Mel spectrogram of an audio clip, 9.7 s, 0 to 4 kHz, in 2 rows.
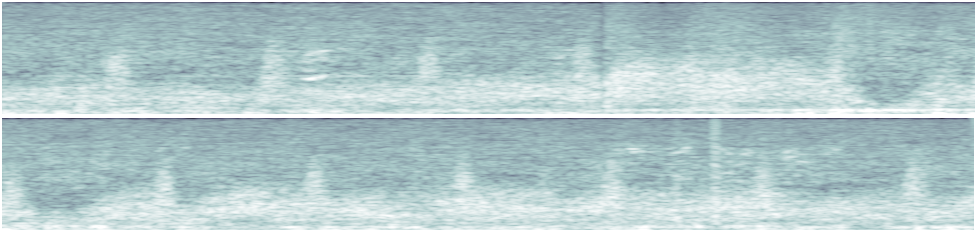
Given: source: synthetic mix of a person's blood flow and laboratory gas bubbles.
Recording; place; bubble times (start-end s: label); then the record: Doppler ultrasound of blood flow; subclavian vein
8.21-8.48 s: bubbles
From the record:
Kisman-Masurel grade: 112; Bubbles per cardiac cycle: 1 to 2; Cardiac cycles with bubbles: 1 to 10%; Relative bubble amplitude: moderate (0.250 to 0.450); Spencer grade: 1 (occasional bubble signal discernible with the cardiac motion signal, with majority of cardiac periods free of bubbles); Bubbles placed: anywhere in the cardiac cycle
